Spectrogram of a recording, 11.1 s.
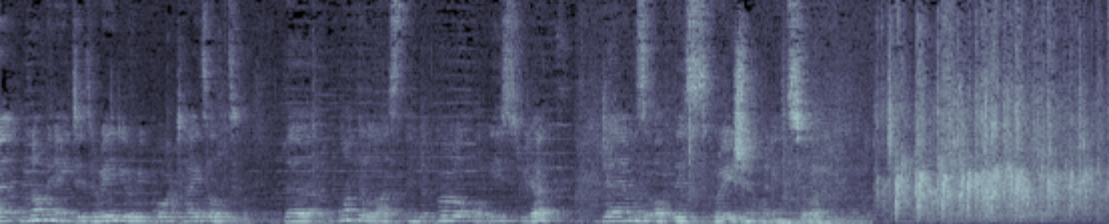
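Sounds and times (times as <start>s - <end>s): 
speech: 0.0s - 8.4s
audience applause at award ceremony: 8.7s - 11.0s.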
